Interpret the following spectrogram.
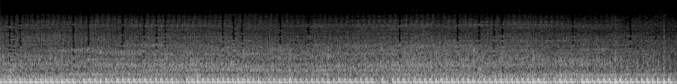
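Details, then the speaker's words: Honda Sport Trac ATV single-cylinder after cracked case repair and carb blown out again, gas tank temporarily supported, air cleaner off: steady even idle thump; running cleanly now after the carb was sorted. "Oh, there you go. I guess I just missed something in there, huh? That's more like it."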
